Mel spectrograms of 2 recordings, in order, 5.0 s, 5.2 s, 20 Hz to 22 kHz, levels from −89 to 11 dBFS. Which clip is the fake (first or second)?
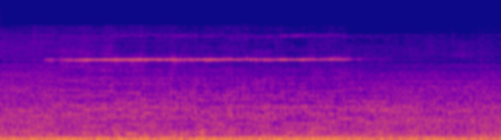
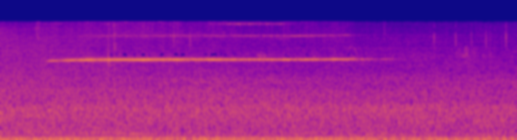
first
